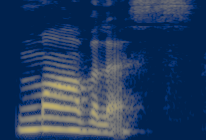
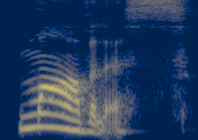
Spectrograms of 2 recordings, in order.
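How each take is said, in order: First: The word is said with three syllables. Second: The word is said with three syllables.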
